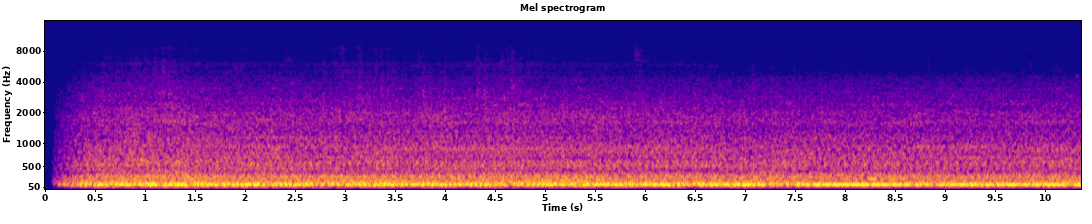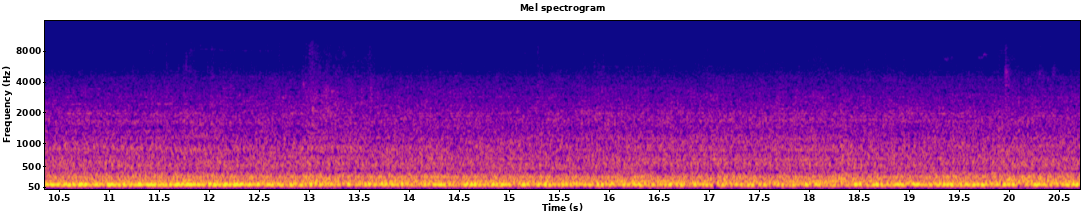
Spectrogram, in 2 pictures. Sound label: BOATS & SHIPS BERMUDA FERRY: INT: Large diesel engines idling.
